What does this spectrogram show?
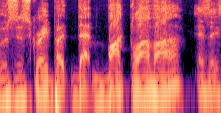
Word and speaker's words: baklava: But that baklava, as they say. Oh, yeah. It's not baklava, it's baklava. You got to say it right.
